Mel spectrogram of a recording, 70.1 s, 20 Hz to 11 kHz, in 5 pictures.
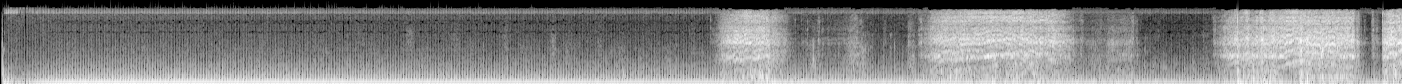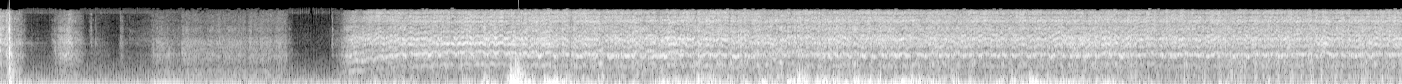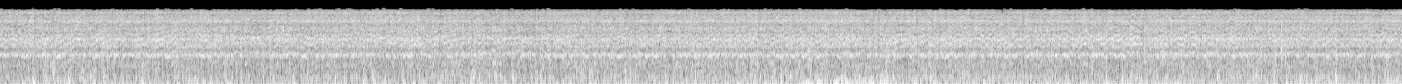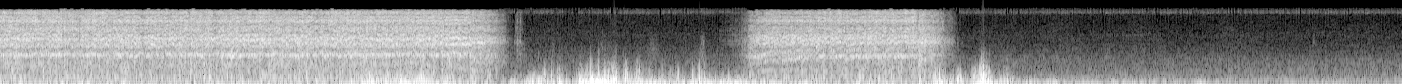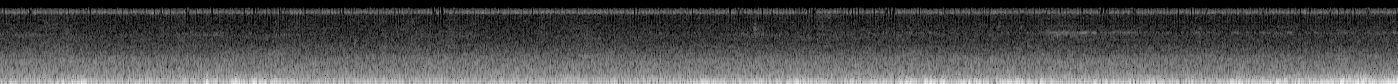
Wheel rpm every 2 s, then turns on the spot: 0, 0, 0, 20, 40, 50, 100, 40, 40, 150, 160, 170, 160, 170, 160, 160, 160, 160, 160, 160, 170, 160, 160, 90, 10, 100, 0, 0, 0, 0, 0, 0, 0, 0, 0.
10-12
